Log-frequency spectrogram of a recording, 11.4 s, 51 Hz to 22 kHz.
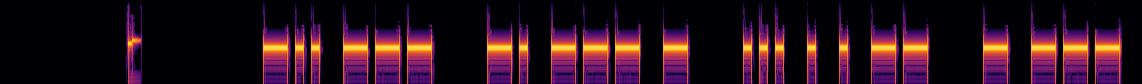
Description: Morse code, heard as a keyed tone, about 15 wpm, 700 Hz. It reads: DO NOT SEEM TO
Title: Sets of 5 Words Encore2 15wpm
